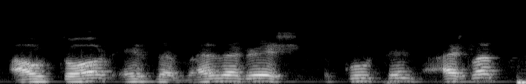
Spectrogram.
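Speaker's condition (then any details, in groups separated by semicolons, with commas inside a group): ALS, primary lateral sclerosis, PLS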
